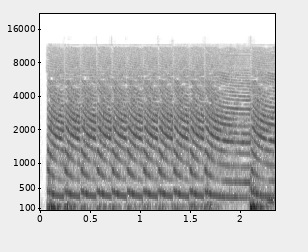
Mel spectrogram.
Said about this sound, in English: Been waiting for that buzzer. Been waiting for that buzzer. 30 minutes.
